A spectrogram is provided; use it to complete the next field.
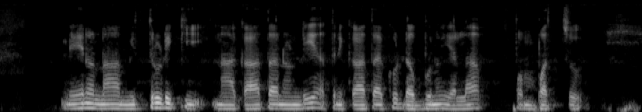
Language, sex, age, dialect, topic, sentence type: Telugu, male, 36-40, Telangana, banking, question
